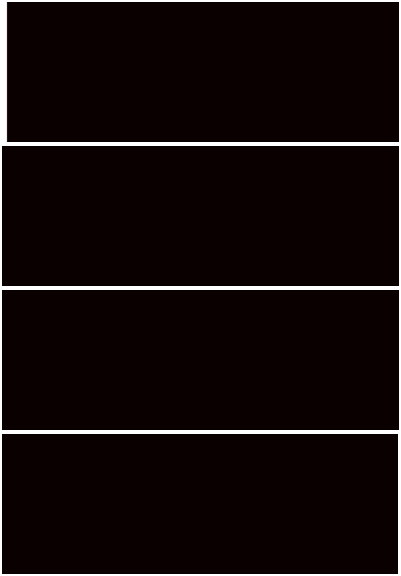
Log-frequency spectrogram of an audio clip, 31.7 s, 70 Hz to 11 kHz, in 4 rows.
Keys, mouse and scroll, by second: 3.2 middle click, 5.7 ctrl+z, 8.7 g, 23.6 middle click, 26.2 ctrl+z, 26.6 scroll down 1, 26.7 middle click, 30.6 Tab.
